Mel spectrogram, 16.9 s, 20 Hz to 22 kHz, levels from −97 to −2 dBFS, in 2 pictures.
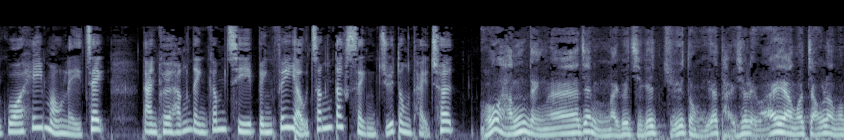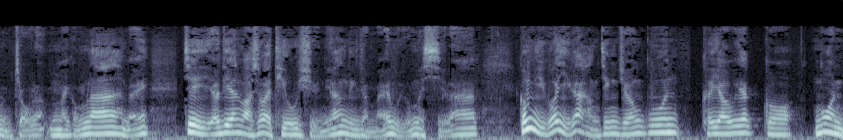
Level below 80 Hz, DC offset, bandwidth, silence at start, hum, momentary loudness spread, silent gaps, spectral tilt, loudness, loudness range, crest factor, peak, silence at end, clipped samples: -46 dBFS; under 0.1%; 11.5 kHz; 0 s; none; 8 LU; none; -5.5 dB/octave; -24 LUFS; 2 LU; 16 dB; -6 dBFS; 0 s; under 0.1%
